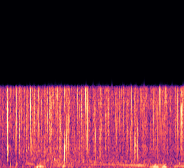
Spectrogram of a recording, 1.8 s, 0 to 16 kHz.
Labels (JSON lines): {"label": "biophony, cascading saw", "recorder": "SoundTrap 600 or HydroMoth"}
